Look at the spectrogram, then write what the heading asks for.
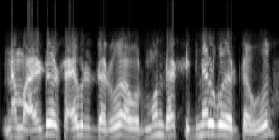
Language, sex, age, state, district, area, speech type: Kannada, male, 45-60, Karnataka, Belgaum, rural, conversation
